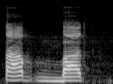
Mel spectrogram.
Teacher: আমরা বা টা কিন্তু দুইবার উচ্চারণ করব কারণ বা এর উপরে তাসদিদ আর এই তার উপরে সাকিন এই তা আমরা একবার উচ্চারণ করব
